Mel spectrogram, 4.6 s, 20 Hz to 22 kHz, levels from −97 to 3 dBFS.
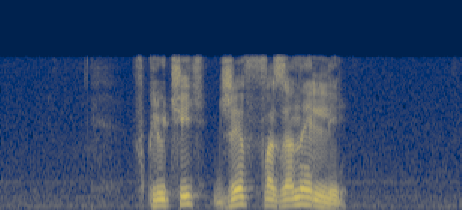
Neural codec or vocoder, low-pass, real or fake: vocoder, 22.05 kHz, 80 mel bands, WaveNeXt; 7.2 kHz; fake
